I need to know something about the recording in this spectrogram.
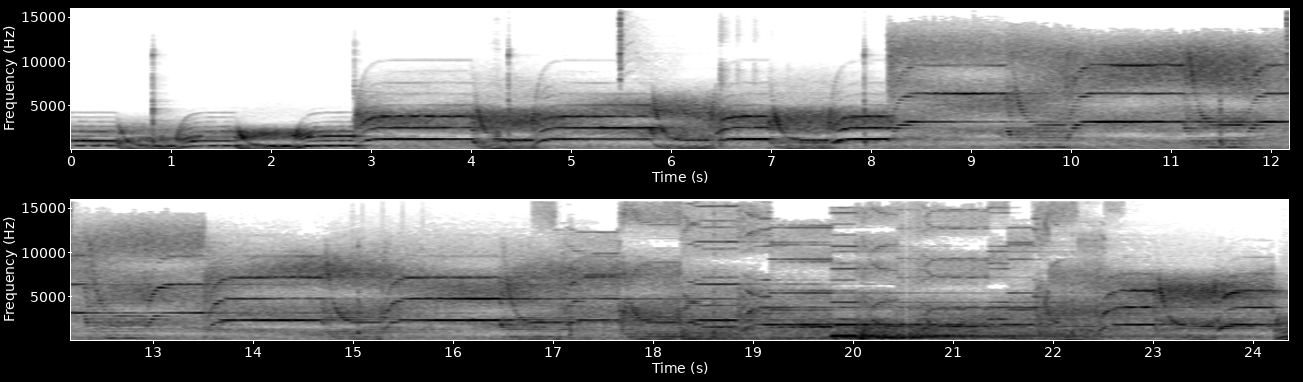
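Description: Electronic dance music in a build-up: short synth notes over a noise sweep that fills the high end from about three seconds in. The bass drops out for the last few seconds.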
